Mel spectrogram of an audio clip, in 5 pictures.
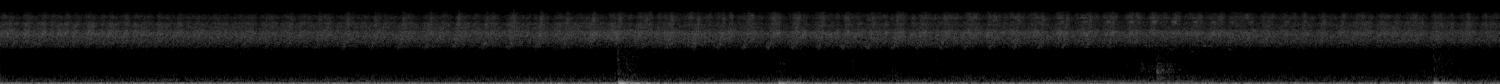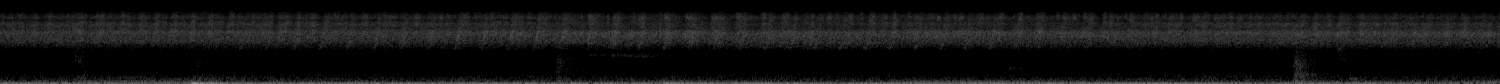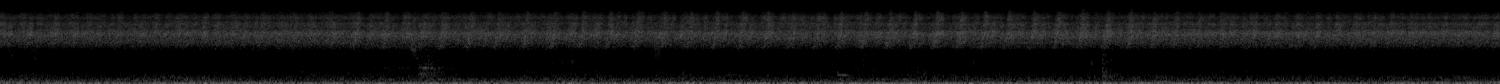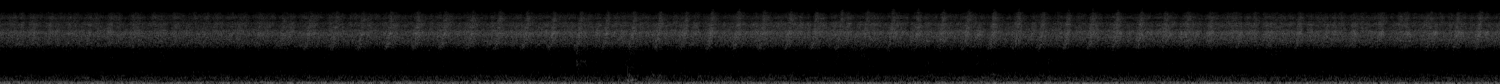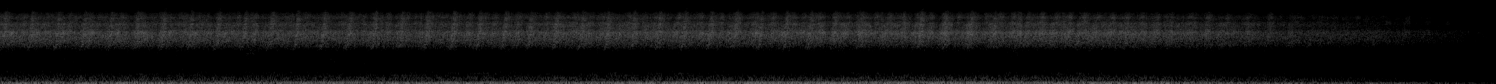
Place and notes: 齋明寺, Taoyuan City - In the courtyard of the temple
In the courtyard of the temple, Cicada and birds sound
25 July, ~09:00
